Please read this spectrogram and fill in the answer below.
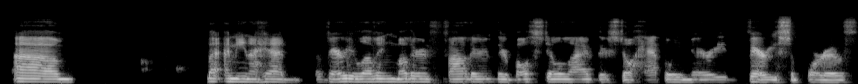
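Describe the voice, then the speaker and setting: A man with an American accent, monotone, flat intonation, and a dry, close sound with no echo. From Minnesota, US Midwest. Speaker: war veteran. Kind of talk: testimony. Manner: casual, with fillers.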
